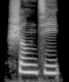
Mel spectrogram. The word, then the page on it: 生机: shēng jī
